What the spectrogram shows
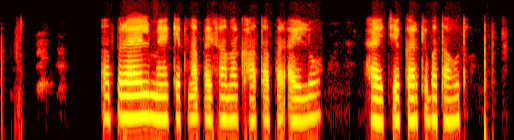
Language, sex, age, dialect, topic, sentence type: Magahi, female, 56-60, Central/Standard, banking, question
